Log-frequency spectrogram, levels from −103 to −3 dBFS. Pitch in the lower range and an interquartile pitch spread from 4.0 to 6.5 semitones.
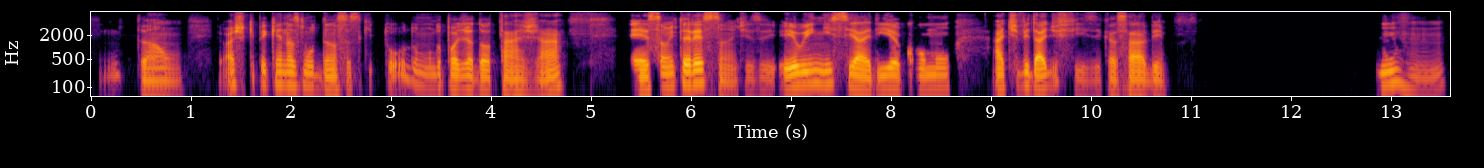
Yes: very low, 95 Hz; average, 4.9 semitones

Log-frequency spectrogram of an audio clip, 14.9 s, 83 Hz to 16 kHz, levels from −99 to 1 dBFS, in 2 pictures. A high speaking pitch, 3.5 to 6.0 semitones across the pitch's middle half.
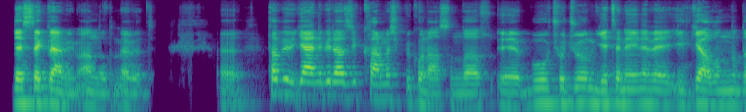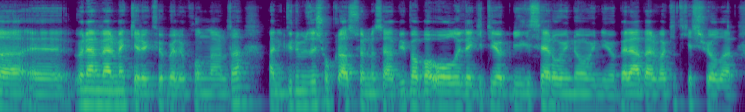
No: low, 110 Hz; average, 3.8 semitones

